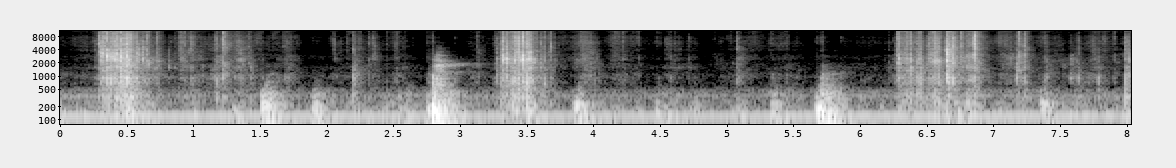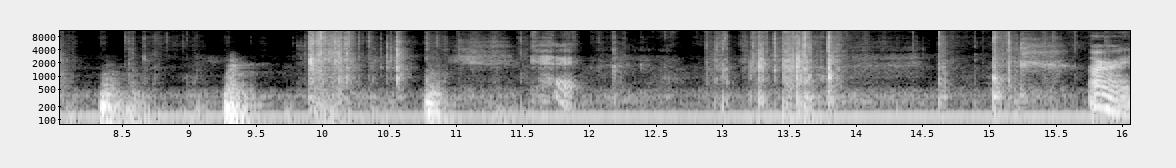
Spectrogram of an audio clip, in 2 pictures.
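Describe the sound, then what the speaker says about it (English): Close, intermittent riffling and crinkly papery bursts of a tarot card deck being shuffled, over a steady low hum with occasional faint sounds in between. "Let me just give this a shuffle really quick."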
